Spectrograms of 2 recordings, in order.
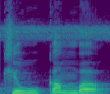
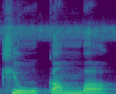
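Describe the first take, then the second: First: The word begins with a 'kyoo' sound. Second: The same.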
